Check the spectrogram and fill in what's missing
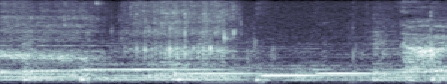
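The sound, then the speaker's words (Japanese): Jasmine tea being poured into a cup: a steady, continuous trickling stream lasting a few seconds, with a faint rising fill tone and no talking over it. “あ、お茶いただいてますね。お茶、 ありがとうございます。 はい、いただきます。”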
